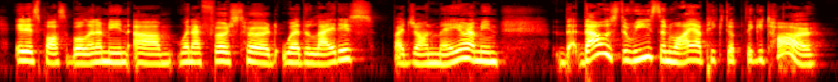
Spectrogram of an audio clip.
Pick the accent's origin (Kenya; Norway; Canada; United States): Norway; English is a second language; I'm Norwegian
